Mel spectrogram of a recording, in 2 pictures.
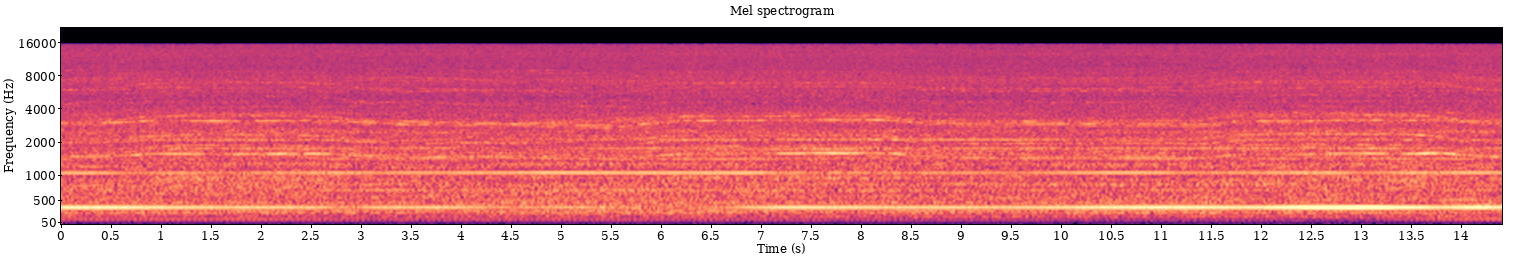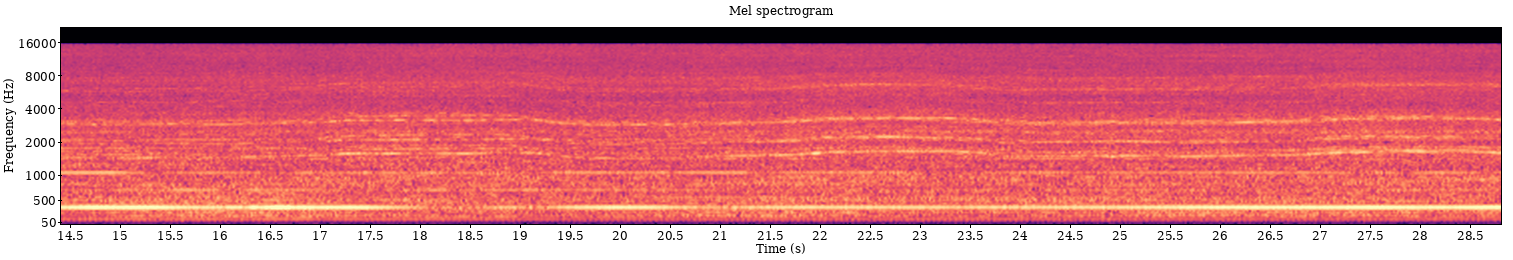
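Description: Vacuum motor of a rotary carpet-extraction machine running steadily as it is worked over carpet: a constant motor whine, with higher tones that rise and fall every few seconds.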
